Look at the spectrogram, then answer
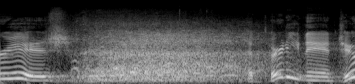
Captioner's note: audience laughs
